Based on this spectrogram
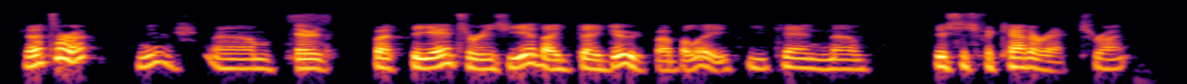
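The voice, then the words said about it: Australian-sounding accent. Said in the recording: “I haven't been in Australia for 20 some years ... I was just going by the accent.”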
